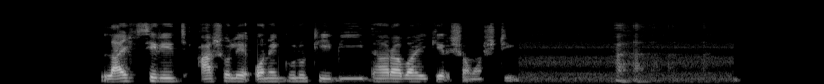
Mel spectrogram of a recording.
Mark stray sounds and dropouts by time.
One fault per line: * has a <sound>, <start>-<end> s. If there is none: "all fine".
* has a laugh, 6.1-7.1 s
